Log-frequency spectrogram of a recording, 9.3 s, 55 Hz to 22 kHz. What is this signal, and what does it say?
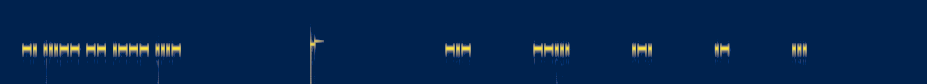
Morse code, heard as a keyed tone, about 44 wpm, spaced as for 19 wpm, 700 Hz. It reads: N3MJV K7RAS
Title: USA Call Signs - 5 Characters - 8x Character Spacing - 45wpm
